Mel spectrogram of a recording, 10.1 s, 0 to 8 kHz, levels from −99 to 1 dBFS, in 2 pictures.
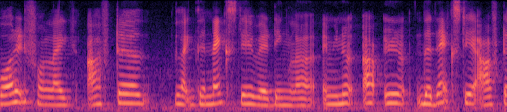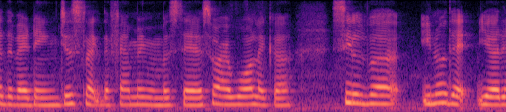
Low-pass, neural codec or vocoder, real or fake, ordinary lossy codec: none; none; real; none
